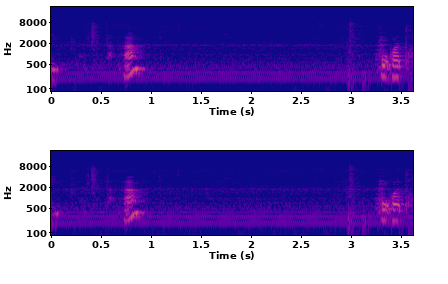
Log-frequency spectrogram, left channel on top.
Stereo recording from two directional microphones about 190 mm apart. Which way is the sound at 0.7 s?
35° left (ahead or behind).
